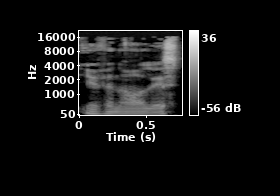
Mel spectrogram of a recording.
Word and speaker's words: Juvenalis: Satiriken Juvenalis, uttalas det så tror jag. – Säkert. – Juvenalis.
